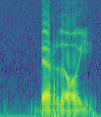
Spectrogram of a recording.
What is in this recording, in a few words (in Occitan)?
"berdoi", Gascon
